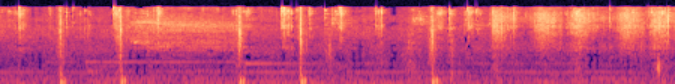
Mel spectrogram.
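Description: Stone roller pounding and crushing whole spices, coconut and coriander on a stone grinding slab: dull, irregular knocks about two a second, with the metal bangles on the grinding wrists jingling over them.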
